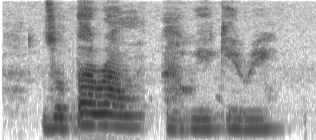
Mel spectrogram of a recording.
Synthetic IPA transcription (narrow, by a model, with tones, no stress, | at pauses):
zʊ˨ta˦ɾa˦m̩˦ | a˨ɦe˦ke˦ɾe˦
